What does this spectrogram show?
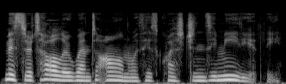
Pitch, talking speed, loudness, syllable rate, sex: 185 Hz, 165 wpm, -18 LUFS, 5.0 syllables/s, female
